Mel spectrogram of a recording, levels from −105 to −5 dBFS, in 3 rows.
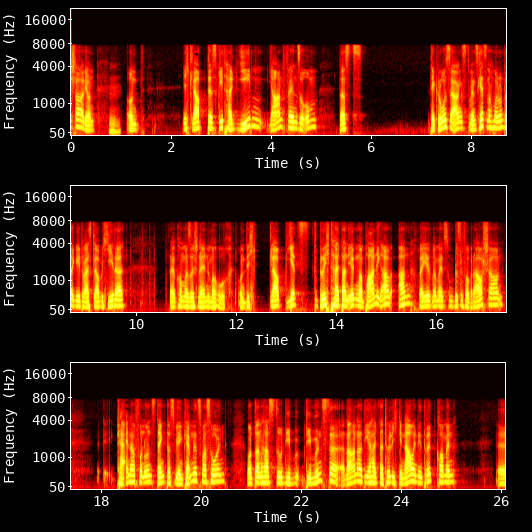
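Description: Speech over a call path whose band stops at 8 kHz, which fits a wideband codec like G.722. Between 4.26 and 5.65 s there are repeated stalls (stutter): packets showed up late three times, the receiver stretched the last sound over the holes (the longest about 92 ms), and nothing's actually missing, it just drags. Overlapping that, from 4.85 to 6.16 s, a jitter buffer slow-down repeats pitch periods to rebuild its reserve, so the speech runs about 2% slow at the same pitch, adding 37 ms. From 9.41 to 12.0 s you get GSM signalling bursts, a nearby 2G phone's radio bursts rectified into a faint galloping dit-dit-dit of short buzzes at around 217 Hz, well below the speech. At 18.46 to 18.50 s there's a short concealed packet loss: 20 ms never arrived and was patched from the preceding sound, leaving a brief smear. Then from 19.86 to 21.19 s a jitter buffer speed-up trims pitch periods to cut excess delay, around 50 ms in total, so the speech runs about 3% fast.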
